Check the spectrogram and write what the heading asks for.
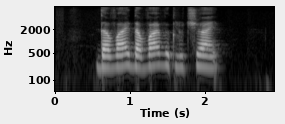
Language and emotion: Russian, angry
